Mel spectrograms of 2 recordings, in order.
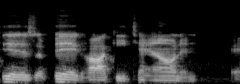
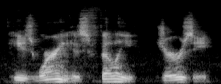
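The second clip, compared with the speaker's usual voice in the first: ordinary delivery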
